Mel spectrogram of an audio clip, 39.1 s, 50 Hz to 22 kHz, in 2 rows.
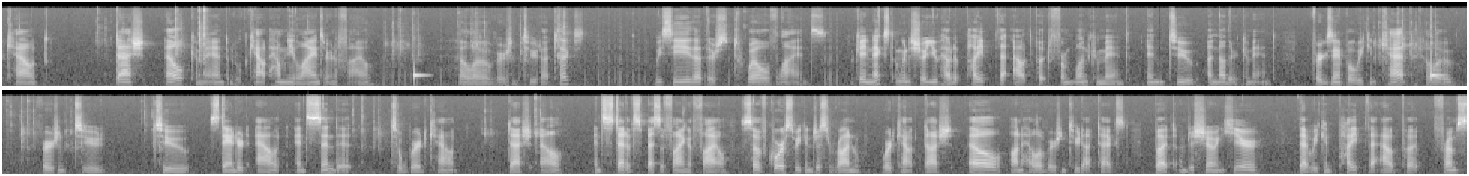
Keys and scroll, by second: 1.2-2.6 typing, 4.8-6.7 typing, 6.9 Tab, 7.4 Return, 18.0-22.0 typing, 24.4-26.6 typing.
